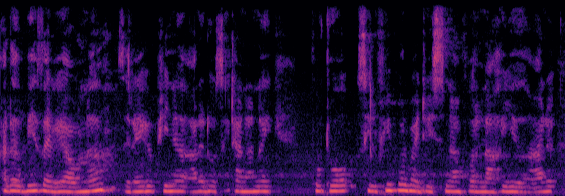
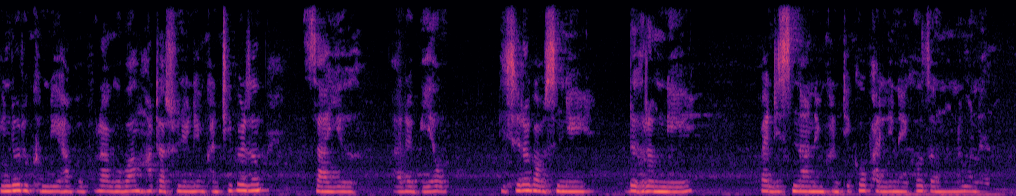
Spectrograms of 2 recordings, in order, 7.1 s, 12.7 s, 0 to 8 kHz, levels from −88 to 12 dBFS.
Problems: echo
